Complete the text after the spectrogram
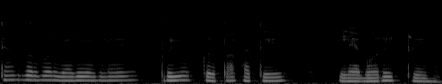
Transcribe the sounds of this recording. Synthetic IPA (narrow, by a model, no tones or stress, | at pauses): t̪jat͡sbəɾobəɾʋeɡɭʋeɡɭe | pɾəjoɡkəɾpakʰat̪iːɾ | lɛboɾeʈɾina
